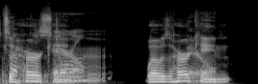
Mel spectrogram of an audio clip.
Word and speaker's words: Beryl: Barrel. Well, it was a hurricane. Barrel, right? Yeah. Yeah. Barrel. What the hell kind of name is Barrel? So it turns out it's spelled Beryl.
